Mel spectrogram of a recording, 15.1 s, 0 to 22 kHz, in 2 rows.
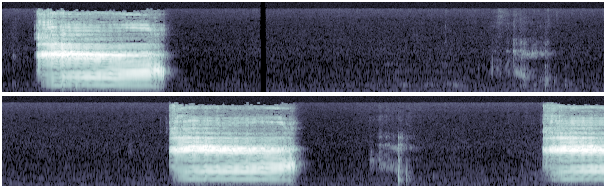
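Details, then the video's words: Three long sheep bleats spaced roughly nine seconds apart, each full-throated and steady, with faint rustles and small clicks in the quiet gaps between them. "Schaafgeräusch 1 Stunde Sheep sound"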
